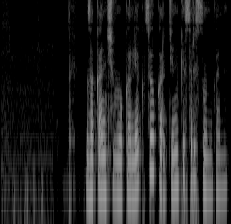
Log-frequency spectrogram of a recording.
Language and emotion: Russian, neutral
